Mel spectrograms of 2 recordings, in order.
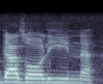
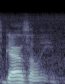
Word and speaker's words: gasoline: to have a schwa gasoline it's not gasoline okay it's gasoline here we're going to have a schwa gasoline so it to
